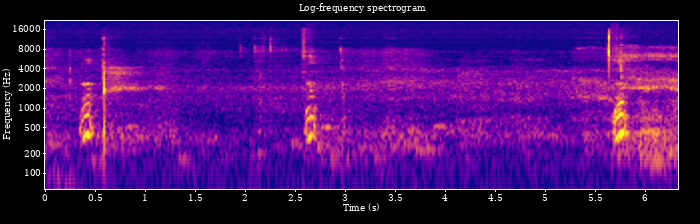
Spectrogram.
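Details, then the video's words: Dogs barking far away on a cold, cloudy night at a forest stay near Jim Corbett, Uttarakhand, India; three faint, short barks spaced about two to three seconds apart over quiet background hiss. "दूर-दूर से भी कुत्ते के भौकने की आवाज आ रही है।"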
